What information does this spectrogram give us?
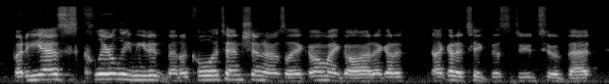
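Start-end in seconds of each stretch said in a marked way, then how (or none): none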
